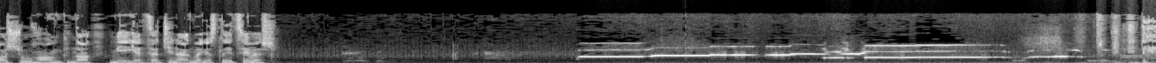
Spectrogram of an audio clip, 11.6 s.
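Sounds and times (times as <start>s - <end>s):
speech: 0.0s - 2.8s
faint noise: 0.0s - 11.5s
laughter: 3.4s - 4.1s, 10.2s - 11.5s
soprano recorder playing held clear notes: 5.8s - 11.0s.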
